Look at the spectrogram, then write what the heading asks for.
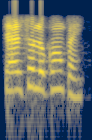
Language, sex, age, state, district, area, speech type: Odia, female, 30-45, Odisha, Jajpur, rural, conversation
